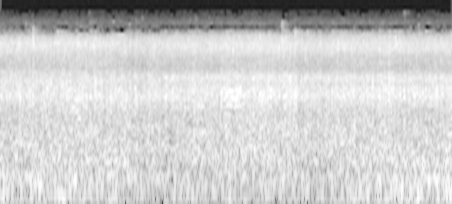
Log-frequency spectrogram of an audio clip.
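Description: Heavy monsoon rain pouring down, mixed with the rush of flash-flood water running through a street. It is a loud, steady hiss and rush with no breaks.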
